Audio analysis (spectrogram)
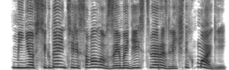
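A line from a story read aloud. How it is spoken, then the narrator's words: Almost dreamy. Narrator (Russian): почти мечтательно вставила Алиса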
